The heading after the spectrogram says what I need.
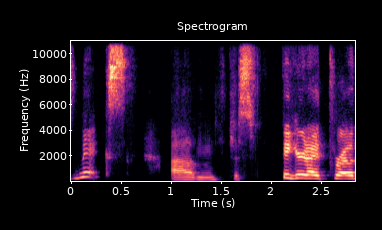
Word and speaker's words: Mx: I would prefer the gender neutral MX you can pronounce it as mix um just figure I'd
